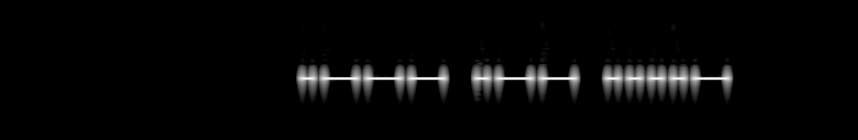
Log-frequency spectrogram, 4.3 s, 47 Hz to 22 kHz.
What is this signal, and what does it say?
Morse code, heard as a keyed tone, about 26 wpm, 700 Hz. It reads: JW4
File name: Speed-Racing - Three Letter-Number Combinations - 22wpm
